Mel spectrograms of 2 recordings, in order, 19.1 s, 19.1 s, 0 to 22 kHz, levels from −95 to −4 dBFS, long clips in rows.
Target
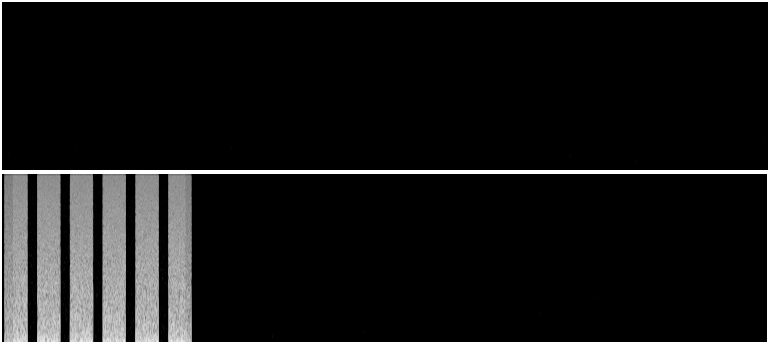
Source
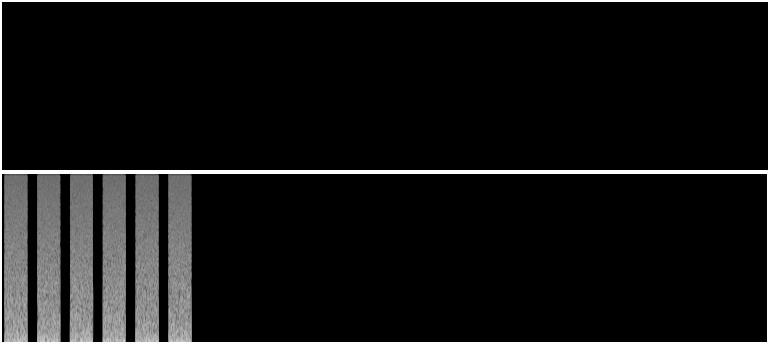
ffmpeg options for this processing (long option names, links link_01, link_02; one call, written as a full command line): ffmpeg -i in.wav -filter_complex "[0:a]asettb=1/sr,asplit=3[link_01][link_02][link_03];[link_01]atrim=end=9.714[link_04];[link_02]atrim=start=9.71:end=11.87,asetpts=PTS-STARTPTS,afade=type=in:duration=0.004:curve=qsin,afade=type=out:start_time=2.156:duration=0.004:curve=qsin,acontrast=49[link_05];[link_03]atrim=start=11.866[link_06];[link_04][link_05]acrossfade=duration=0.004:curve1=hsin:curve2=qsin[link_07];[link_07][link_06]acrossfade=duration=0.004:curve1=qsin:curve2=hsin,volume=5.5dB" out.wav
